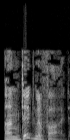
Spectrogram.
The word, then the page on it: undignified: British English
